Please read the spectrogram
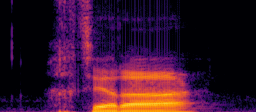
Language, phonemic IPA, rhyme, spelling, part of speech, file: Arabic, /ix.ti.raːʕ/, -aːʕ, اختراع, noun, Ar-اختراع.ogg
- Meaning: 1. verbal noun of اِخْتَرَعَ (iḵtaraʕa) (form VIII) 2. invention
